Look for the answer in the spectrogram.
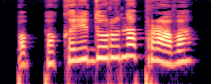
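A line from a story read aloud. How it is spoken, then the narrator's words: Confused young woman. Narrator (Russian): растерянно произнесла девушка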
